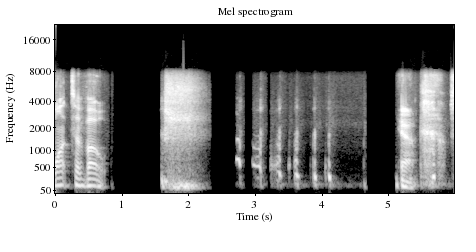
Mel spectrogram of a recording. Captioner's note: laugh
